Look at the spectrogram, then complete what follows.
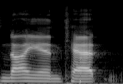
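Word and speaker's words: Nyan Cat: in front of me I guess I was pronouncing it wrong he says it's Nan cat 900 cats have nine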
